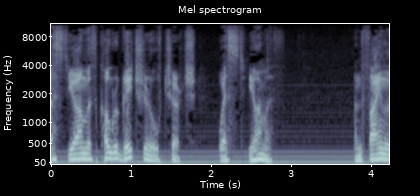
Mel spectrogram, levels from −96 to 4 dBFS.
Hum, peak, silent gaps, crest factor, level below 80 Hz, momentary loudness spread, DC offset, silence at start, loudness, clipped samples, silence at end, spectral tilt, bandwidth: none; -8 dBFS; none; 14 dB; -38 dBFS; 22 LU; under 0.1%; 0 s; -22 LUFS; under 0.1%; 0 s; -6 dB/octave; 11 kHz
